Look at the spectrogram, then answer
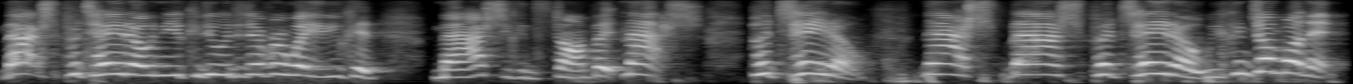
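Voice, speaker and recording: A woman hosting a storytime for young children, reading and leading action rhymes in a playful, encouraging, animated way. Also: very high-pitched, fairly quick. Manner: playful, encouraging, checks in with listeners.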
